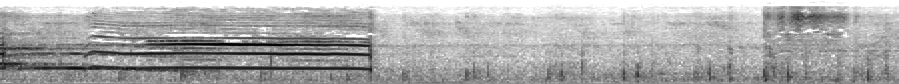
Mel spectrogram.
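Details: Hungry kitten crying for food with its mother close by: one sustained, steady, bright meow of nearly three seconds, then rustling, faint clicks and a burst of hiss.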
